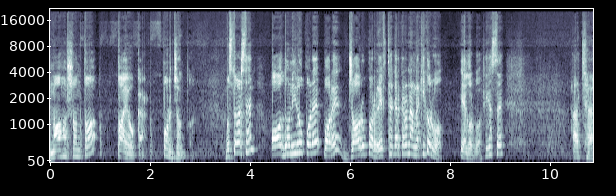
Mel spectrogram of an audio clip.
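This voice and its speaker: A man's voice: high voice, slight background noise. A man teaching a live online class, repeating questions and checking often that students follow.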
